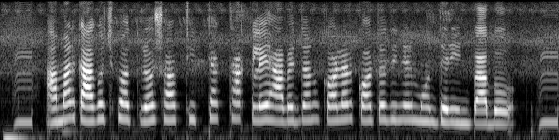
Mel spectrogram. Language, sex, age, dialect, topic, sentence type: Bengali, female, 18-24, Northern/Varendri, banking, question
